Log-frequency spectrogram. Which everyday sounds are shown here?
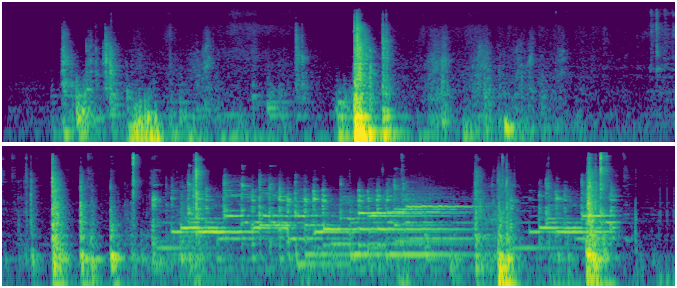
door, footsteps, window, phone ringing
